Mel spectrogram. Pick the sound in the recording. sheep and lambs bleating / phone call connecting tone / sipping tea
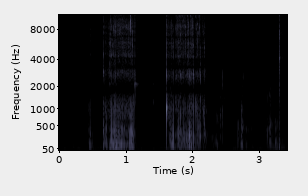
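sipping tea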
